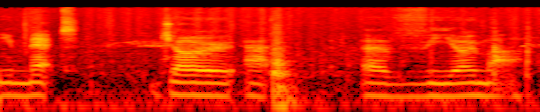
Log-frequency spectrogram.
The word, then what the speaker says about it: Vyoma: I do believe it's pronounced Vyoma. Vyoma, which is a Sanskrit word for in the higher realms of the universe.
